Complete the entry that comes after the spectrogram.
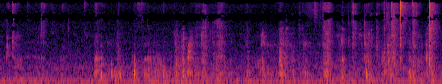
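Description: Soft chewing and small wet mouth clicks of a person eating a mouthful of sticky rice, with a few sharper snaps near the end as fresh leaves are picked off a green stem.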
